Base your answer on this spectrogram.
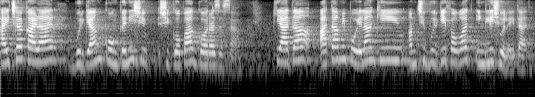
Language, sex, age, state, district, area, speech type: Goan Konkani, female, 18-30, Goa, Tiswadi, rural, spontaneous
